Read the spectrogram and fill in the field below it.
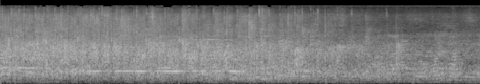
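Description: Applause from a convention crowd at a summer cosplay competition awards ceremony, a dense steady clapping that fills the whole stretch and eases slightly toward the end.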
